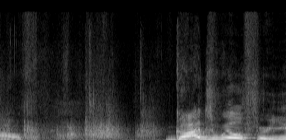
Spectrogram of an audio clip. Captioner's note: paper rustles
